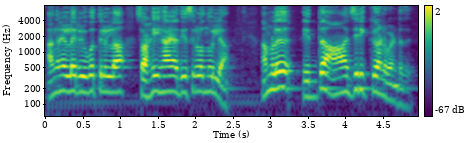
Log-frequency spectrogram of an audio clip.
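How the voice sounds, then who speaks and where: A man giving a religious lesson, explaining recitation rules step by step and slowly chanting example words. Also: high-pitched, fairly even intonation, darkish tone. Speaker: Quran teacher.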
